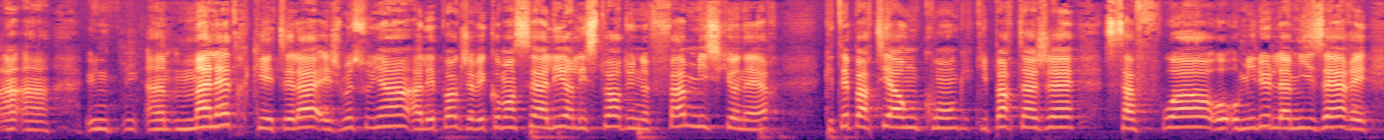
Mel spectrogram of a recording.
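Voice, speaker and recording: A man from Brittany preaching as a guest pastor in a church, telling his testimony with frequent repeated words and earnest pauses. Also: very high voice, fairly bright tone. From Brittany, France. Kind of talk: sermon with personal testimony. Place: church sanctuary with mezzanine.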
